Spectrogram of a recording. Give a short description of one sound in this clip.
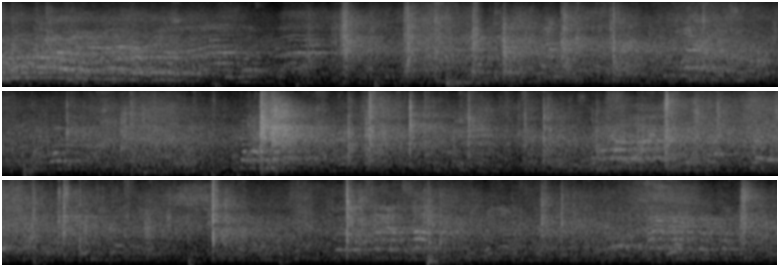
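A crowd of spectators murmurs and calls out in a large echoing rink.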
